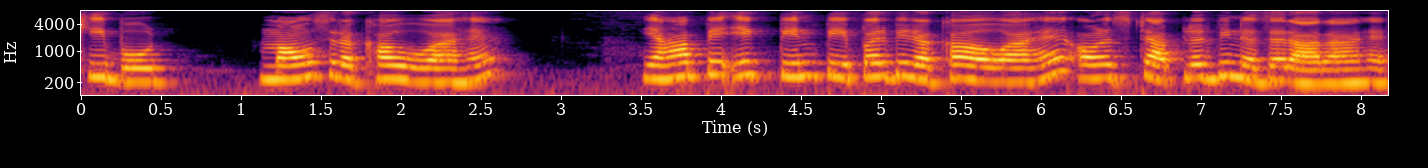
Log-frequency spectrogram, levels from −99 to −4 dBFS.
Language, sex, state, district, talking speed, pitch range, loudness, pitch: Hindi, female, Uttar Pradesh, Muzaffarnagar, 155 wpm, 225-275 Hz, -17 LUFS, 250 Hz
